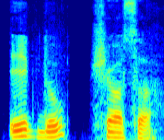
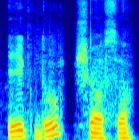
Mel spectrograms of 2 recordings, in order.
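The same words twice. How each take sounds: The two takes are said the same way.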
